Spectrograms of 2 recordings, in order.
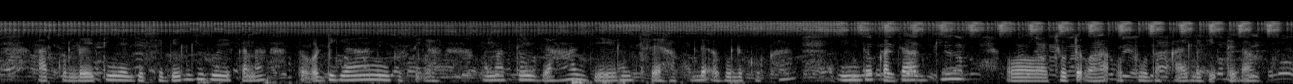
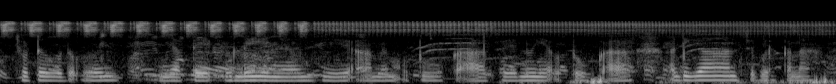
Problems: constant background noise, continuous background conversations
